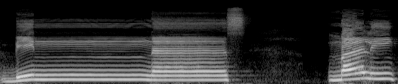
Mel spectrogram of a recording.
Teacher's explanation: Perhatikan kalimat binnas kita tidak membacanya dengan tergesa-gesa menjadi binas tetapi tahan suara kita in atau lebih mudahnya kita bisa menggunakan jari kita untuk menghitung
